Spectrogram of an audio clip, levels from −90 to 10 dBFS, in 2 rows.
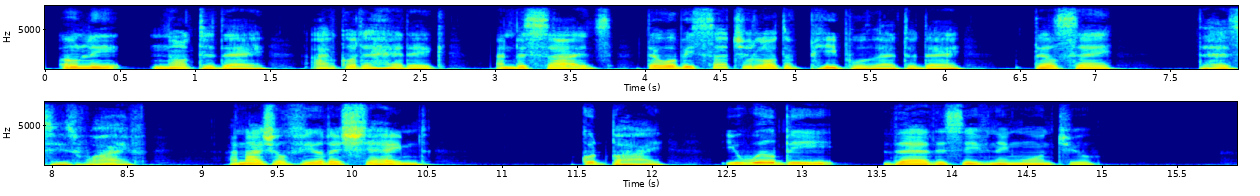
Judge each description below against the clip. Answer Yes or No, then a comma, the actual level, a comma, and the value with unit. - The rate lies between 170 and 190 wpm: No, average, 155 wpm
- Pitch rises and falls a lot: Yes, wide, 7.0 semitones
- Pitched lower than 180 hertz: Yes, low, 135 Hz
